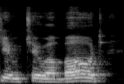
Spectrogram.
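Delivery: plain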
